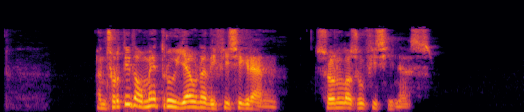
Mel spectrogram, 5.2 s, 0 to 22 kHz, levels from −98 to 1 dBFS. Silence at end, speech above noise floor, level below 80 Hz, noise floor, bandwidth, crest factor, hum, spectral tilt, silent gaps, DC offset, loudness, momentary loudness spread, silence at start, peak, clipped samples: 0.95 s; 73 dB; -62 dBFS; -89 dBFS; 8 kHz; 18 dB; none; -4 dB/octave; none; under 0.1%; -17 LUFS; 14 LU; 0.95 s; -2 dBFS; under 0.1%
